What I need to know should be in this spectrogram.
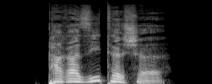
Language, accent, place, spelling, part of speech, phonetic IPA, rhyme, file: German, Germany, Berlin, parasitische, adjective, [paʁaˈziːtɪʃə], -iːtɪʃə, De-parasitische.ogg
- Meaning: inflection of parasitisch: 1. strong/mixed nominative/accusative feminine singular 2. strong nominative/accusative plural 3. weak nominative all-gender singular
